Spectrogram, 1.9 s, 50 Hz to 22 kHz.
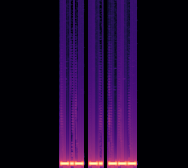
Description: Morse code, heard as a keyed tone, about 51 wpm, 700 Hz. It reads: KNO
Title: USA Call Sign Postfixes - 3 Letters 50wpm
